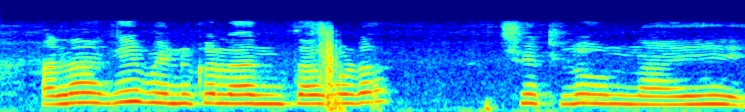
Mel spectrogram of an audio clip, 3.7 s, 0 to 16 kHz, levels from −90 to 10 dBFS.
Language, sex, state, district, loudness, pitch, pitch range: Telugu, female, Andhra Pradesh, Annamaya, -12 LUFS, 290 Hz, 275-310 Hz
